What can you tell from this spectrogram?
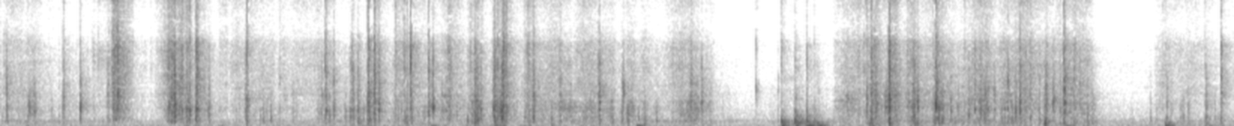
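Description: Thin paper packet crinkling and rustling in the hands as it is unsealed and unfolded, a run of quick, irregular crackles with brief pauses.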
